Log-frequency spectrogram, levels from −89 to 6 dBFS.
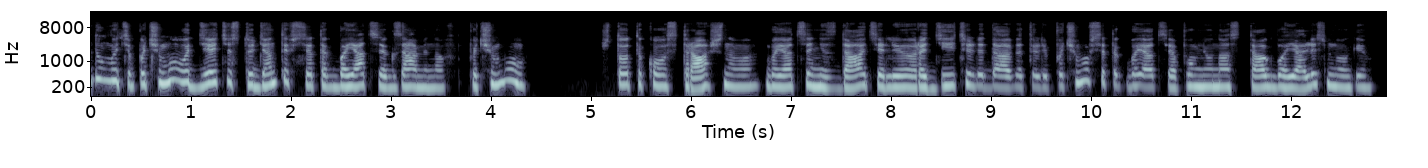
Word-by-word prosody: думаете, 300 -6 0
почему 255 +6 +3
вот 275 -8 +2
дети-студенты 250 0 +2
все 230 -4 -3
так 210 -2 -3
боятся 210 +1 +2
экзаменов? 195 -1 -1
Почему? 235 +3 0 0.7
Что 230 0 -2
такого 225 -2 -3
страшного: 205 +2 0
боятся 210 +1 0
не 205 -1 +4
сдать, 195 +4 -1
или, 200 -1 +3
э, 200 -1 +3
родители 215 +3 0
давят, 200 +1 -3
или 195 0 -4
почему 240 +9 -2
все 260 - -6
так 225 -3 -9
боятся? 200 -2 -3
Я 190 - 0
помню, 205 0 +1
у - - +1
нас 205 -1 -1
так 200 0 +2
боялись 195 +4 +1
многие. 200 -3 -3
210 Hz, 145 wpm, -25 LUFS, 200-230 Hz, 0.7 s, не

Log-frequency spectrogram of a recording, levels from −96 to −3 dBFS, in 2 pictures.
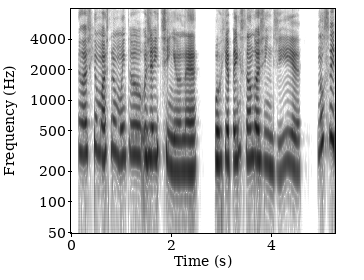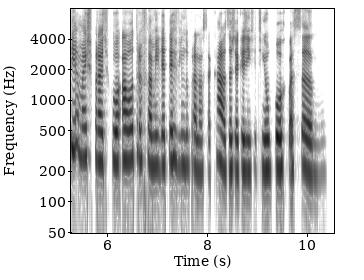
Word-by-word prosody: Eu 305 -1 -1
acho 300 0 0
que 355 - -4
mostra 310 +1 0
muito 280 +2 -3
o 285 -1 0
jeitinho, 270 -7 +1
né, 205 0 +4 0.3
porque 250 +1 +5
pensando 265 +1 +1
hoje 255 -2 +4
em 225 -2 -3
dia, 210 +1 -4 0.3
não 360 +6 0
seria 370 -6 +3
mais 270 -1 -4
prático 245 -1 0
a 260 0 +5
outra 255 +1 -1
família 225 -3 -2
ter 250 +2 -1
vindo 225 0 -8
para 225 -1 -5
nossa 200 -1 -10
casa, 220 -6 0
já 205 -1 -3
que 205 - -3
a - - +5
gente 200 +1 -5
tinha 205 0 -1
o 205 - -4
porco 210 +1 +3
assando? 195 -3 -3
245 Hz, 190 wpm, -22 LUFS, 210-275 Hz, 0.3 s, porque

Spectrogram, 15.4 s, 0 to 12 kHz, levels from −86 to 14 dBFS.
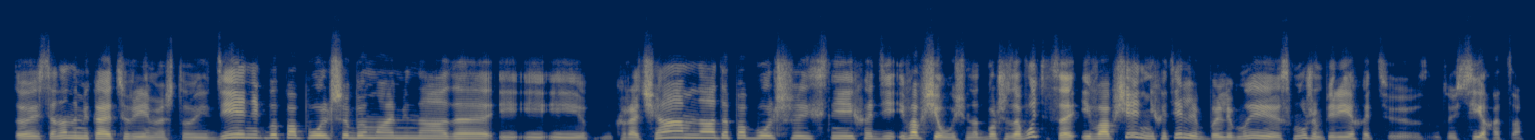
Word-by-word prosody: То 175 +3 0
есть, 190 -1 -2
она 210 +4 -1
намекает 205 -4 +2
всё 180 - -3
время, 160 -4 -3
что 135 +1 -7
и 130 -1 -7
денег 255 - +3
бы 250 +2 -1
побольше 240 -1 +2
бы 230 +1 -2
маме 220 -1 -3
надо, 200 -2 -1
и - - -10
и 140 -2 -6
и 125 - -10 0.3
к - - -18
врачам 250 - +3
надо 245 -2 +1
побольше 215 -1 -2
с 200 - -5
ней 210 0 +1
ходи 195 -1 -5
и 200 - -3
вообще, 215 -6 +6
в 145 - -3
общем, 130 +2 -6
надо 135 0 -9
больше 175 0 -3
заботиться, 180 - +3
и 185 +5 -2
вообще, 185 - +5
не 205 -5 -4
хотели 225 +5 -2
бы 165 0 -5
ли 160 0 -2
мы 195 0 0
с - - -3
мужем 195 -6 -5
переехать, 160 +2 -1
э, 70 - -16
з - - -27
то 125 - -19
есть, 120 -3 -4
съехаться. - - -2
200 Hz, 180 wpm, -24 LUFS, 165-225 Hz, 0.3 s, вообще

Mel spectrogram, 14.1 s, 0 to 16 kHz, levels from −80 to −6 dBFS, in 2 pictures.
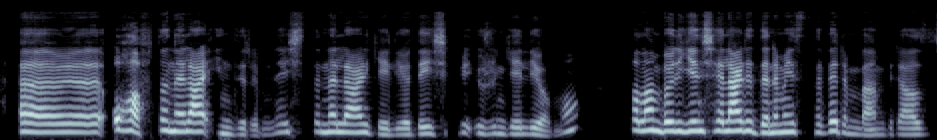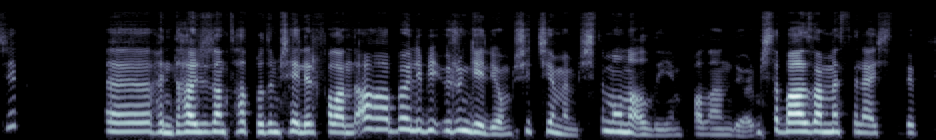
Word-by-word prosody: eee, 215 -1 +2
o 275 -1 +3
hafta 265 +1 +1
neler 235 -1 +4
indirimli, 155 +1 -12
işte, 225 0 -9
neler 220 -1 +1
geliyor, 155 -5 -8
değişik 175 +2 -6
bir 200 - -14
ürün 180 0 -10
geliyor 170 -5 -7
mu, 255 +8 -11 0.4
falan. 260 -1 +2
Böyle 245 0 +3
yeni 245 +1 +2
şeyler 250 +1 +5
de 245 -5 -2
denemeyi 215 +2 0
severim 210 -5 -5
ben 145 +2 -7
birazcık. 155 - -9 0.7
Eee, 230 0 0
hani, 210 -3 -1
daha 225 +2 +5
önceden 225 +1 +1
tatmadığım 225 -1 -3
şeyleri 220 -2 0
falan 210 -2 +1
da, - - -2
"A, 290 -2 +1
böyle 275 -4 0
bir 260 -3 -4
ürün 255 +1 0
geliyormuş, 175 -2 -2
hiç 240 -1 -10
yememiştim, 210 - -6
onu 225 -2 +2
alayım." 145 -2 -9
falan 155 -2 -12
diyorum. 135 +8 -14
İşte, 210 - -6
bazen 235 -1 +8
mesela, 220 -2 -3
işte, 195 -1 -13
bir 205 -1 -9
215 Hz, 195 wpm, -24 LUFS, 175-235 Hz, 0.7 s, bazen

